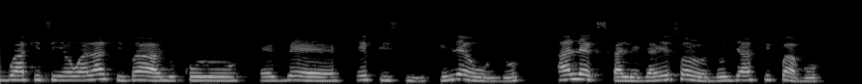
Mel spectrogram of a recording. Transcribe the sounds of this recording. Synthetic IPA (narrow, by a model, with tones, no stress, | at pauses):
o˧ɡ͡bo˧˦a˧ki˧tĩ˧j̃ã˧wa˧la˦ti˧ba˦a˧lu˧ko˧˦ɾo˧ | ɛ˧ɡ͡bɛ˦e˦fi˧si˨ĩ˨˦lɛ˦˨w̃ũ˨lo˨˦ | a˦lɛ˦˨kska˨le˨d͡ʒa˨˦je˦sɔ˦˨ɾɔ̃˨lo˨˦d͡ʒa˦si˦k͡pa˦˨bo˧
